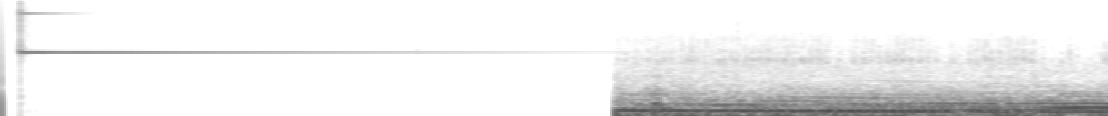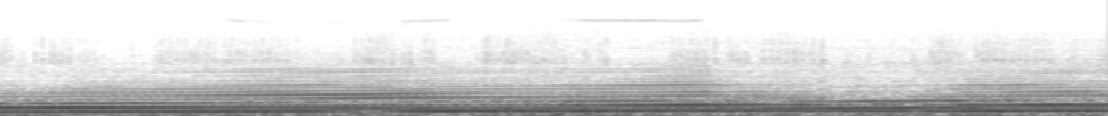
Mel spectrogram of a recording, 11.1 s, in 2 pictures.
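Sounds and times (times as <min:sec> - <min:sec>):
bell-like ding: 0:00.0 - 0:03.0
car engine accelerating: 0:03.1 - 0:11.0.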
